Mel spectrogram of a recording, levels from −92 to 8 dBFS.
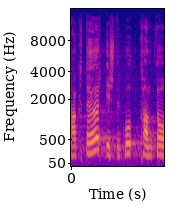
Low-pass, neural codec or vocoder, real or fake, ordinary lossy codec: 14.4 kHz; none; real; AAC, 96 kbps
